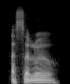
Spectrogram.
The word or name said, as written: ¡Hasta luego!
